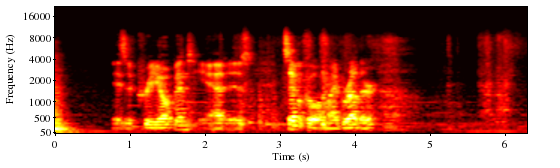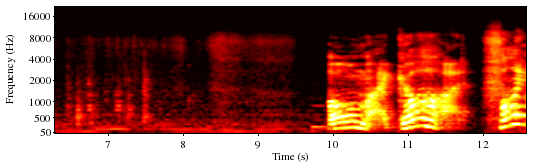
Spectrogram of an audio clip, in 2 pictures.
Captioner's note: gasp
